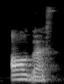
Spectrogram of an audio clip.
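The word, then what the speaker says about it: august: ऑगस्ट, ओ निकलेगा इसका pronunciation.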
